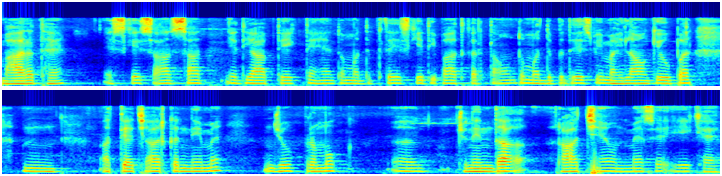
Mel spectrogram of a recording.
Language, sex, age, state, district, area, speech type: Hindi, male, 18-30, Madhya Pradesh, Bhopal, urban, spontaneous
